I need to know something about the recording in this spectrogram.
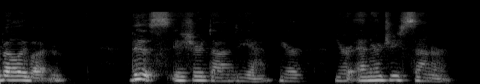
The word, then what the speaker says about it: dantian: This is your dantian, your energy center. Some people pronounce it tantien.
